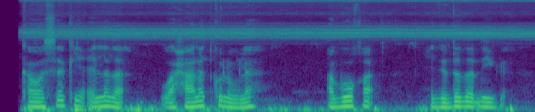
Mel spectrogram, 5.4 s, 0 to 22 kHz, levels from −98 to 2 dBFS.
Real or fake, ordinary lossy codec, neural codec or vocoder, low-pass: real; none; none; none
